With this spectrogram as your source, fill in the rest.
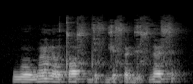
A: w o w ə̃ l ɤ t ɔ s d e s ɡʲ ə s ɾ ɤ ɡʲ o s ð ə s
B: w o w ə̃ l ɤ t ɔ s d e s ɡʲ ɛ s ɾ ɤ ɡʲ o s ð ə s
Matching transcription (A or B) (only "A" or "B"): A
